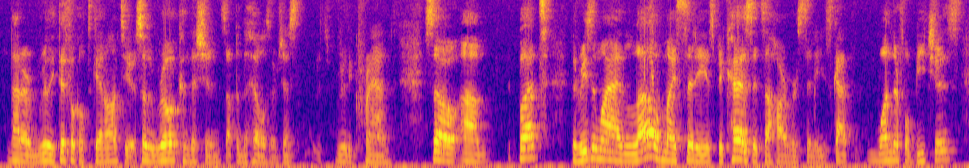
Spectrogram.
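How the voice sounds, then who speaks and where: A man in his thirties from South Korea, speaking English with a Korean accent as an interview guest, halting with many fillers and restarts. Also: medium pitch, darkish tone. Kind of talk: casual interview answers. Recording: roomy echo.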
